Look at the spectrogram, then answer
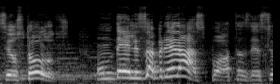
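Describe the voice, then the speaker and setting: A fairly high-pitched voice is heard over faint music in the background. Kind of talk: melodramatic villain dubbing. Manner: gloating, menacing, commanding.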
